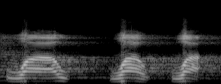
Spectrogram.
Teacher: وكلمة الوسواسي يهيأ للسامع أنها مفخمة، وهي ليست مفخمة. إذا أردنا أن نفخم الواو هكذا الوسواسي وا، وهذا خطأ.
